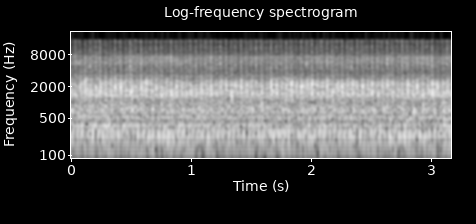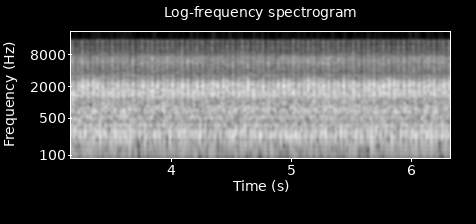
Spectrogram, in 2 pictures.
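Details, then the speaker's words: Mitsubishi Triton 4D56T turbo diesel, first start after sitting 10 years, new timing belts (balance belt had snapped) and battery, old fuel left in, oil filter not changed: even diesel clatter at idle about four beats a second, no misses or surging; normal idle. "okay I should have changed the oil filter but at least you know it starts all right"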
